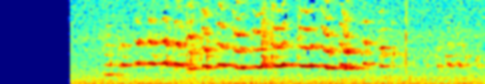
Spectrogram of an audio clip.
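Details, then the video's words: Female canary, kept caged and singing from on top of the furthest cage, gives a quick, continuous warbling run of high bright chirps and trills after a brief silence, steady and lively throughout. "Female canary singing"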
